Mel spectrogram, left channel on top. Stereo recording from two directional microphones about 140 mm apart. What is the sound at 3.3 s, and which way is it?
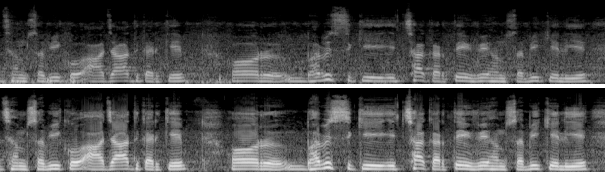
Speech, 55° right (ahead or behind).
